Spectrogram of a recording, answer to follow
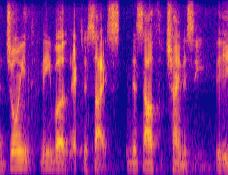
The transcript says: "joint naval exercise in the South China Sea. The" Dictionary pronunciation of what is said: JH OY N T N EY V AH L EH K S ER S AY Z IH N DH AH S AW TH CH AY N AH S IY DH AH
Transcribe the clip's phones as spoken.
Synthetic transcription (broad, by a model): JH OY N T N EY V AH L EH K S ER S AY Z IH N DH AH S AW TH CH AY N AH S IY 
